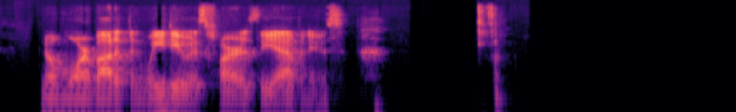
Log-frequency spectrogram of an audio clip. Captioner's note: chuckles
